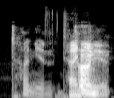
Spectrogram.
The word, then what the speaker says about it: Tonyan: Tonyan. Yes, Rhymes with Funyun.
